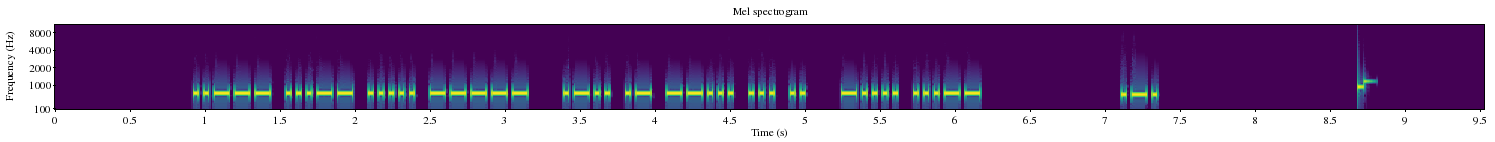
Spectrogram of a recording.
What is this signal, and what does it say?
Morse code, heard as a keyed tone, about 36 wpm, 700 Hz. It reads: 2350 LA7SI 63 R
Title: Worked All Europe DX Contest - QTC Exchange - 35wpm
